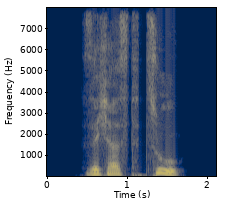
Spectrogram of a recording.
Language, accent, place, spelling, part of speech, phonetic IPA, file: German, Germany, Berlin, sicherst zu, verb, [ˌzɪçɐst ˈt͡suː], De-sicherst zu.ogg
- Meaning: second-person singular present of zusichern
